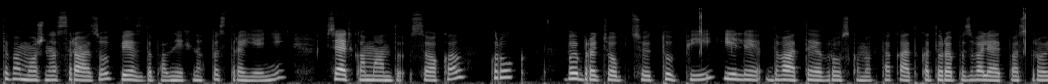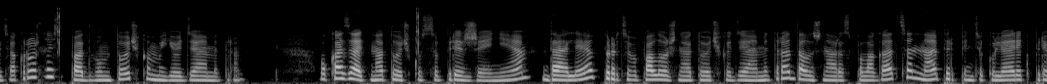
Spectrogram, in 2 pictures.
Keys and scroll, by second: 4.8 c, 5.7 space.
